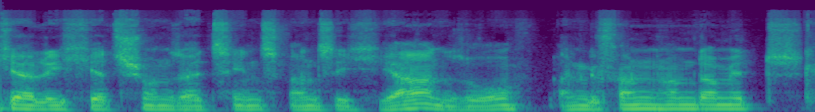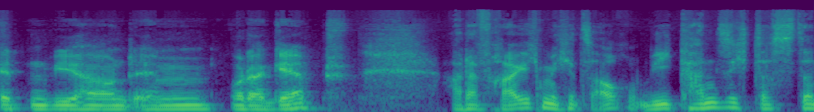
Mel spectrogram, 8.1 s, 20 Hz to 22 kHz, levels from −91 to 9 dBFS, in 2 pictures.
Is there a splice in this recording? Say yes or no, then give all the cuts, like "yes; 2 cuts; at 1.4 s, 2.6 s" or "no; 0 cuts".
no; 0 cuts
